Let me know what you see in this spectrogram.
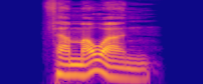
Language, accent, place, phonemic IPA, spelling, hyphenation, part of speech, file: German, Germany, Berlin, /fɛɐ̯ˈmaʊ̯ɐn/, vermauern, ver‧mau‧ern, verb, De-vermauern.ogg
- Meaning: to wall in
